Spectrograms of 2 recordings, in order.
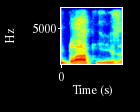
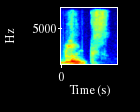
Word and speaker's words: blockies: It's actually really blockies. I heard somebody call it blokes. Blokes or blokies. Blokies. Yeah, it's really blockies.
